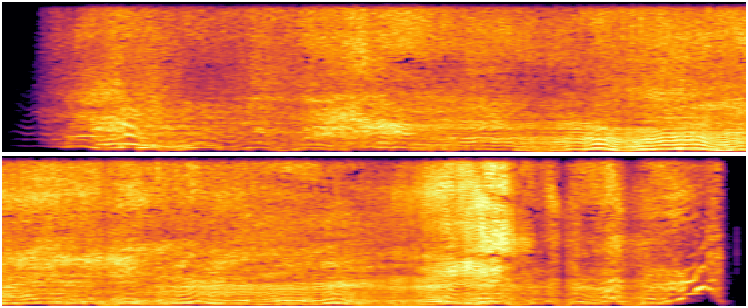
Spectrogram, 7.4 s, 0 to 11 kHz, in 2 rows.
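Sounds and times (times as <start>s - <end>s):
plastic tape stretched, rubbing, creaking and squeaking: 0.4s - 7.4s.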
